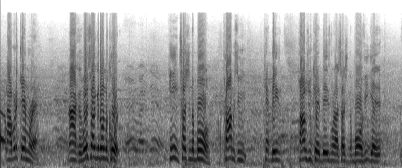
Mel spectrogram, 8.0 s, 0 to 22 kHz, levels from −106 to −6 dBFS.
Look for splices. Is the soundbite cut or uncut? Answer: uncut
